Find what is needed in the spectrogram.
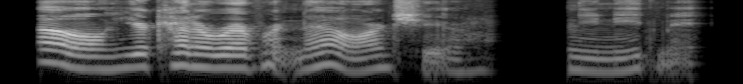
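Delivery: sultry deity voice. Game master voicing the deity a paladin swore fealty to, sultry voice. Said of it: "you hear a sultry voice".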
